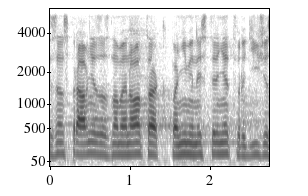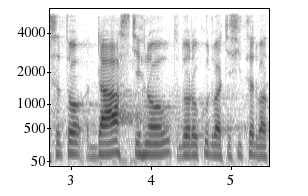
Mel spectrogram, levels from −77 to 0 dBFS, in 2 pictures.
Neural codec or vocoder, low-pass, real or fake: none; 5.4 kHz; real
